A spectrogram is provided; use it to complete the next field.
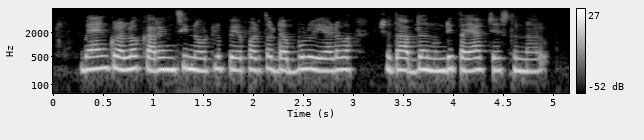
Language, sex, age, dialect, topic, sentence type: Telugu, female, 56-60, Southern, banking, statement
